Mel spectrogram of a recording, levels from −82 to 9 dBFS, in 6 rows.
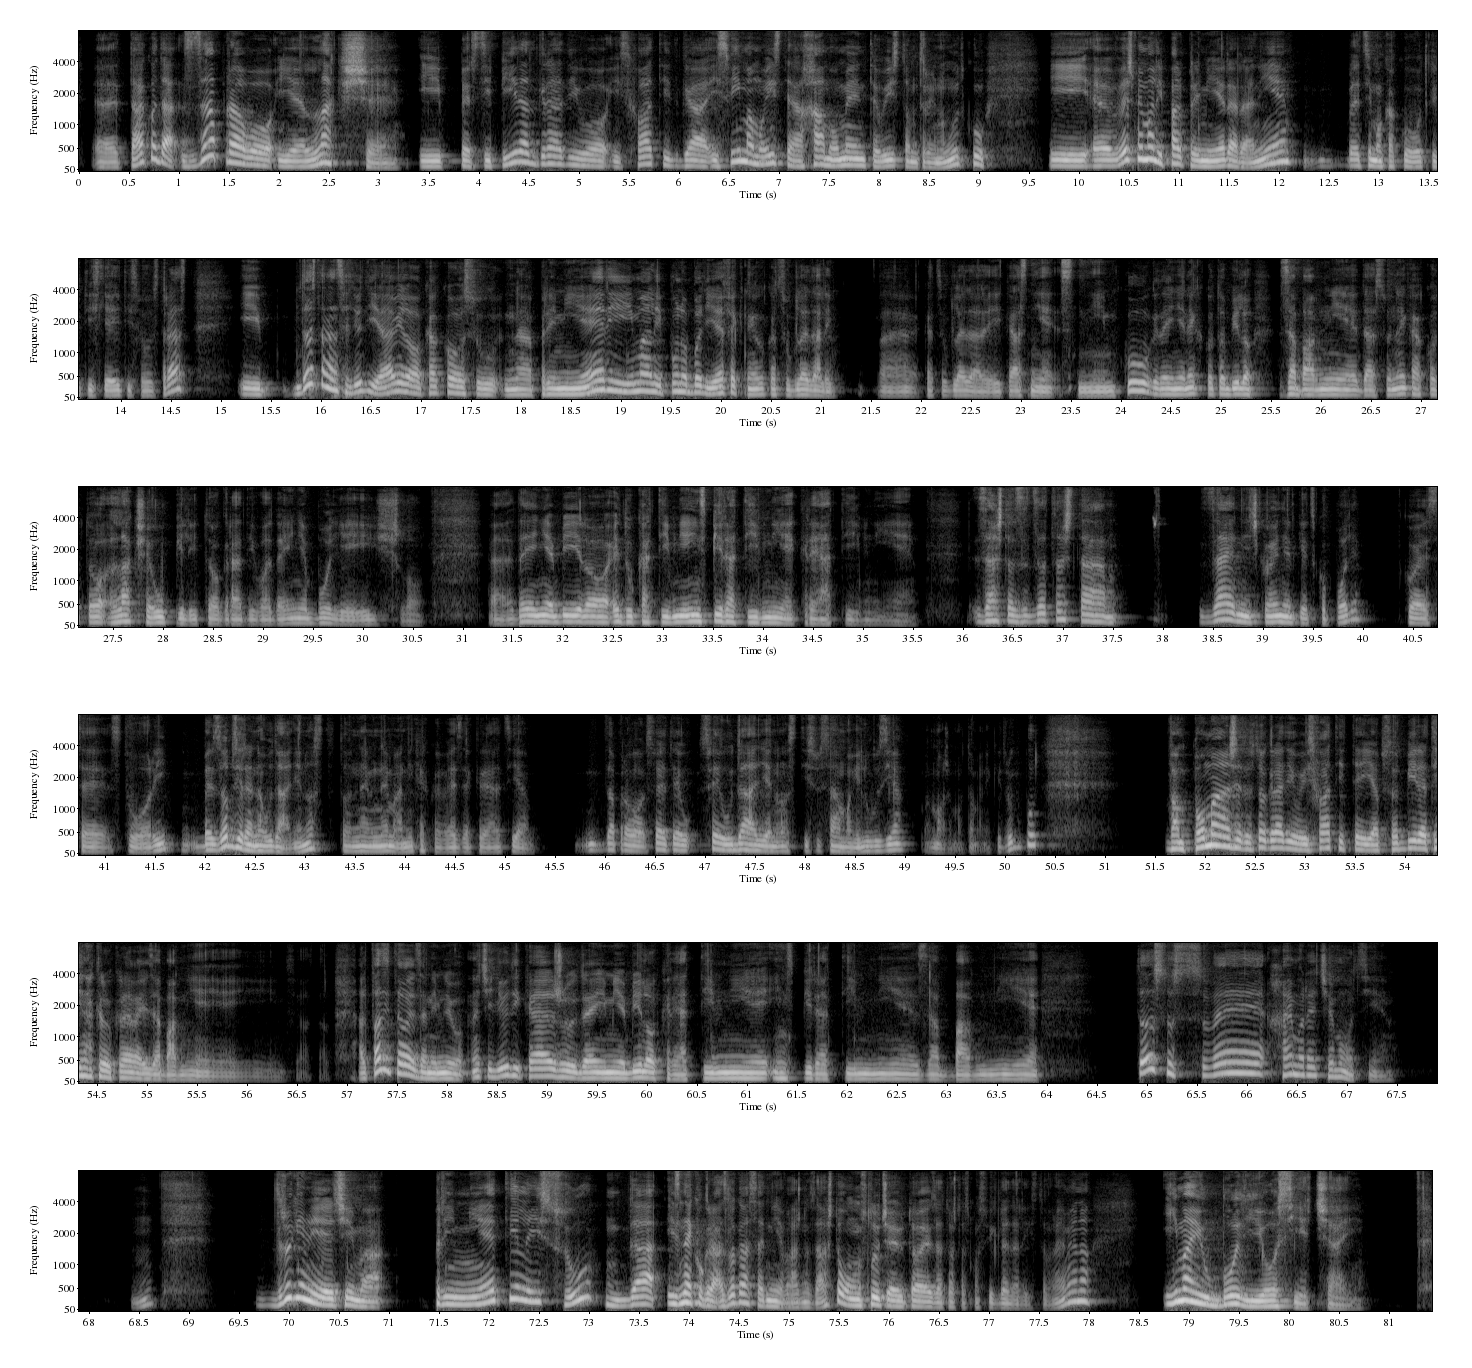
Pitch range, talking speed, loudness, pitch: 100-150 Hz, 135 wpm, -21 LUFS, 115 Hz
